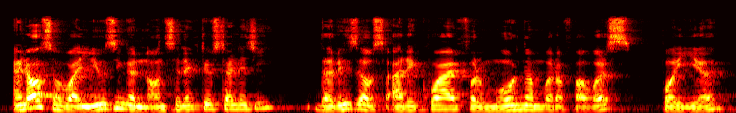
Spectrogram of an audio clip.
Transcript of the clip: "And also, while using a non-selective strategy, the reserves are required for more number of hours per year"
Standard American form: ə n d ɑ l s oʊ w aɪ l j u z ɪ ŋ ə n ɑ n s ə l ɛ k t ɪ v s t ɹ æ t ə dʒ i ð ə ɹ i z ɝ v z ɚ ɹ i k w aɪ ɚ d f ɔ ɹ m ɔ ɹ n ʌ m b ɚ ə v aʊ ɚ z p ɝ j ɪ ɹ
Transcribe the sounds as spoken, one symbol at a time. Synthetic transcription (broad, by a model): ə n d ɑ l s oʊ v aɪ l j u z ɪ ŋ ə n ɑ n s ə l ɛ k t ɪ v s t ɹ æ t ə dʒ i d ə ɹ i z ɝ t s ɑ ɹ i k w aɪ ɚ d f ɔ ɹ m ɔ ɹ n ʌ m b ɚ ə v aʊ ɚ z p ɝ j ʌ ɹ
